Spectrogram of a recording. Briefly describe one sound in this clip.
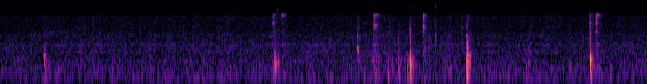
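Wooden blocks are set down with short, soft knocks.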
